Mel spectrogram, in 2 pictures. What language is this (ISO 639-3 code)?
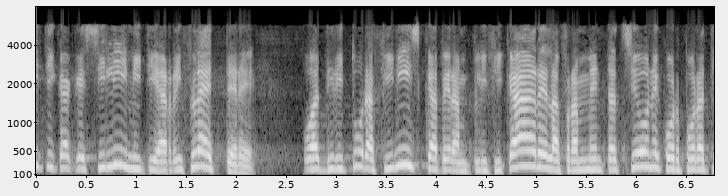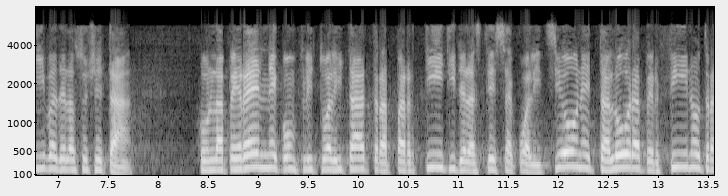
ita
